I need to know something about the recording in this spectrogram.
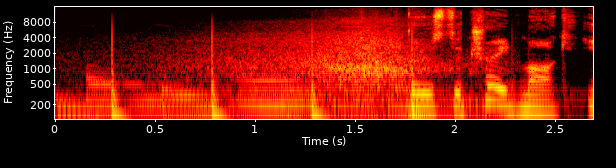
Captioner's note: upbeat electronic music; car roaring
